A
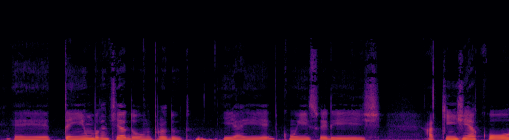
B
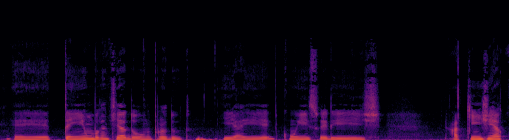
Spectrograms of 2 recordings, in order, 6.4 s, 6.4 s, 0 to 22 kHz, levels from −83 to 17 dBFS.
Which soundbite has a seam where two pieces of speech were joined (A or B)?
A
